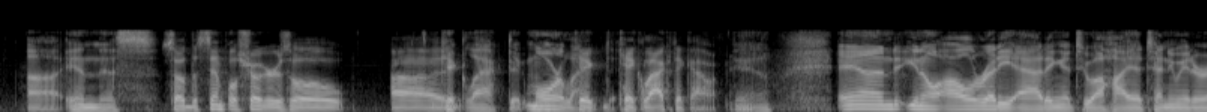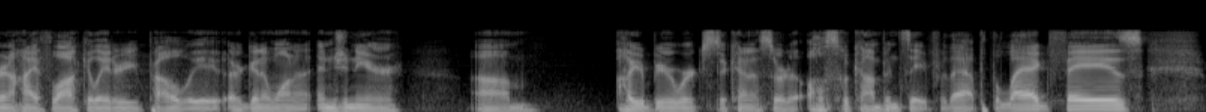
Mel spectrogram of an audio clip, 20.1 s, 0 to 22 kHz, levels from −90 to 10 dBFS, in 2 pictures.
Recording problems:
high frequencies cut off; noticeable; nothing above 6.5 kHz

